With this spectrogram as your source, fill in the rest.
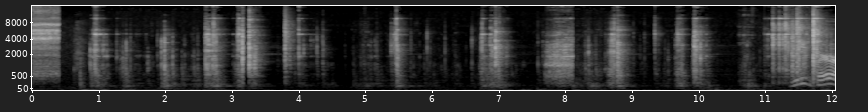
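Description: Metal parts clink and knock as they are fitted together.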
